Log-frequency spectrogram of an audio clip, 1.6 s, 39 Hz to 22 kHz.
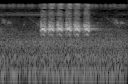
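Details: Northern mockingbird singing in the early morning, hidden in a peacock flower bush about 10 feet from a door in south coastal Texas: one quick phrase of about five harsh, buzzy notes in under a second, quiet before and after.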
